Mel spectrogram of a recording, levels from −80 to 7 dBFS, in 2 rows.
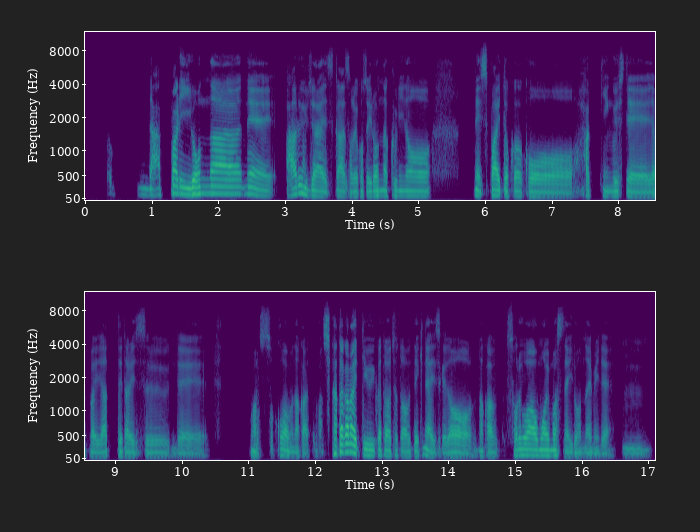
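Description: No audible faults: the speech runs without dropouts, clicks, distortion or level jumps anywhere in the clip.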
